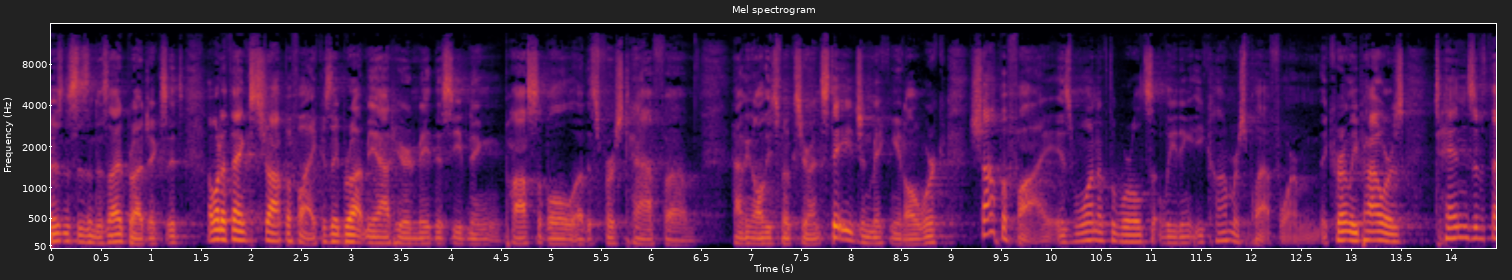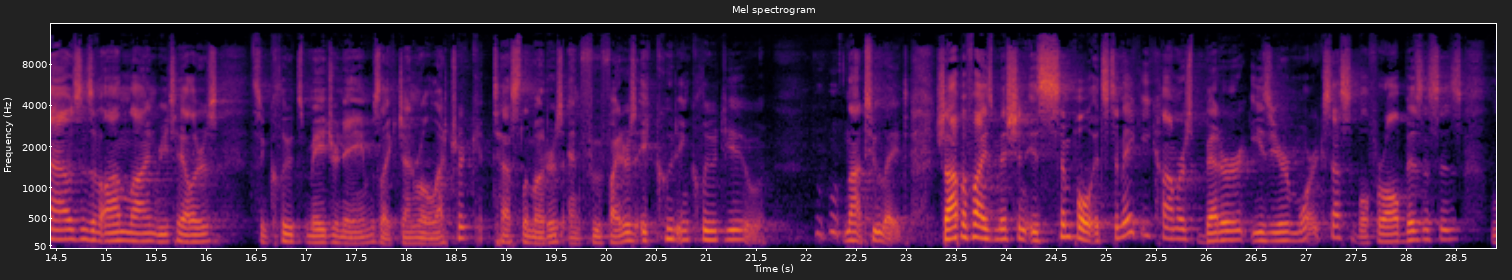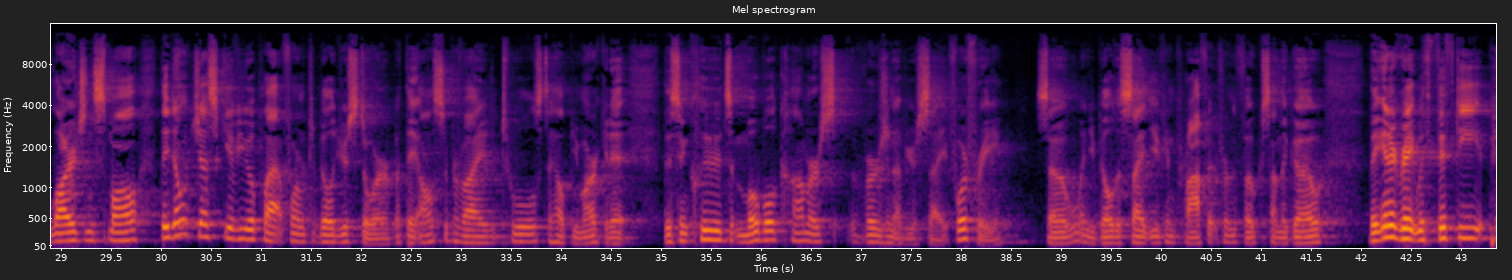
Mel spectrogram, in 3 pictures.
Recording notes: Recorded Live In Brooklyn. We recorded a special live episode of The New Disruptors in Brooklyn's fantastic DUMBO district in the Galapagos Art Space as part of the Nearly Impossible conference.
